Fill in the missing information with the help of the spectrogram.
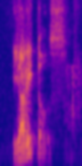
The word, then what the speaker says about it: Jarritos: My next one is the pineapple Yarritos, but it's spelled Jarritos.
